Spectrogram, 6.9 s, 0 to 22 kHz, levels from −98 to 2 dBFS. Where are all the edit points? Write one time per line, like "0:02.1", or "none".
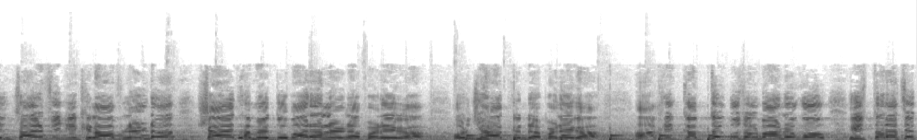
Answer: none

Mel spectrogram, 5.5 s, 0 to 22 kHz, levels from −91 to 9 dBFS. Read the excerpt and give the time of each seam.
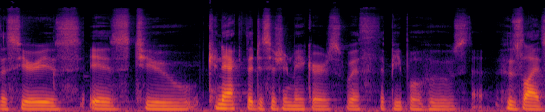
none

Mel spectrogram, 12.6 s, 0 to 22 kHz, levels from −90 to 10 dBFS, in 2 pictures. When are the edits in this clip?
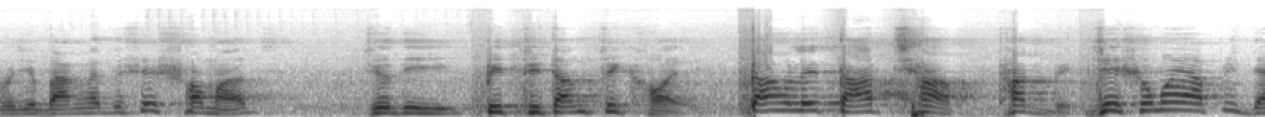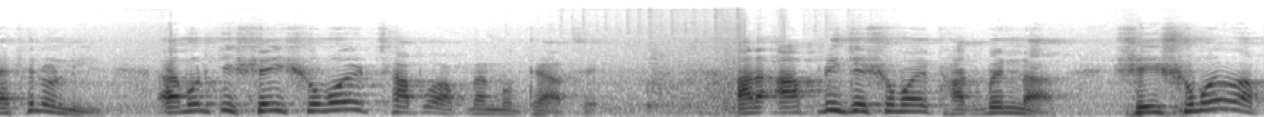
0:02.3
0:05.3

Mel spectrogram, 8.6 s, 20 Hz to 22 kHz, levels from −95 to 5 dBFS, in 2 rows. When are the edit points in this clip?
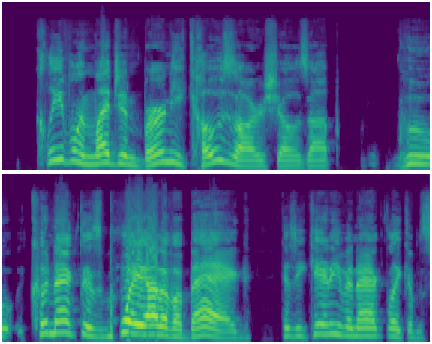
none

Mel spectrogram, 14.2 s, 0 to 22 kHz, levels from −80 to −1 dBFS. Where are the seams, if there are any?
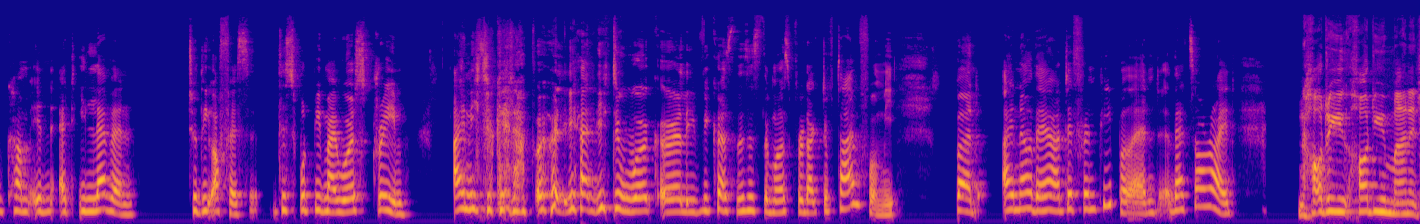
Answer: none

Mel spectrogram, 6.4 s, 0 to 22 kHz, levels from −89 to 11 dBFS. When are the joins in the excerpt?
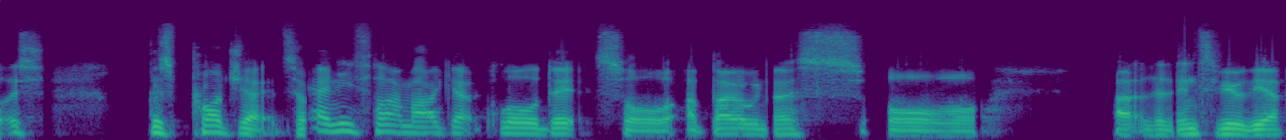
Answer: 0:01.5

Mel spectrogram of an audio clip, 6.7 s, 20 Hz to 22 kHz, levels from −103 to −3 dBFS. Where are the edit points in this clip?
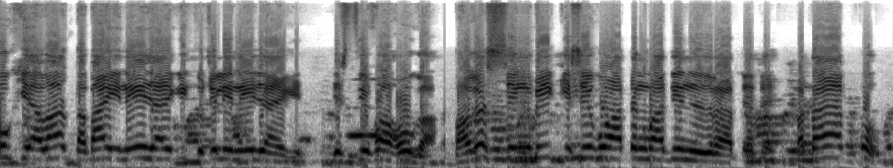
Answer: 0:03.3

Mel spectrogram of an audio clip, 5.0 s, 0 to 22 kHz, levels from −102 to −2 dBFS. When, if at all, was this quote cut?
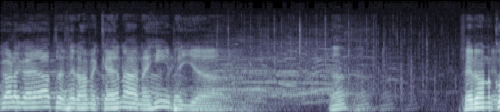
none

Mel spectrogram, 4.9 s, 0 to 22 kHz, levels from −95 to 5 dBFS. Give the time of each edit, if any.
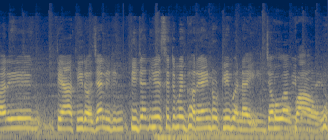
0:01.8

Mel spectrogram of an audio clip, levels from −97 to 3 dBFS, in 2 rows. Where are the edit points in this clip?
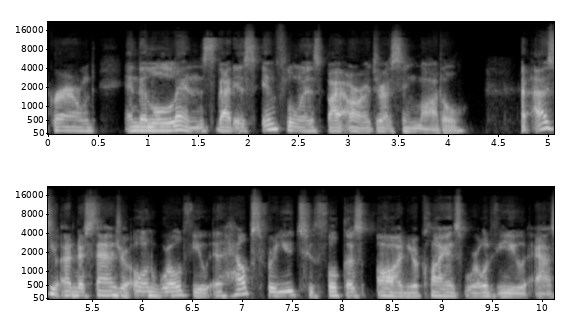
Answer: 0:04.7

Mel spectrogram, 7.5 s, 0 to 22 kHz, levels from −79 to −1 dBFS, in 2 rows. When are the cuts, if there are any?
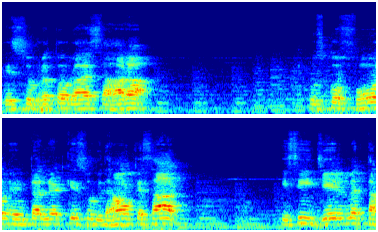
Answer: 0:01.7
0:03.0

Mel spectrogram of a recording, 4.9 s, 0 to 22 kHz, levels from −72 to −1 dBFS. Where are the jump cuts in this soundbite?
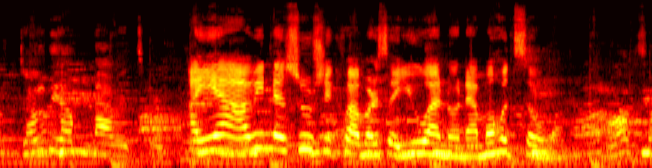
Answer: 0:01.3

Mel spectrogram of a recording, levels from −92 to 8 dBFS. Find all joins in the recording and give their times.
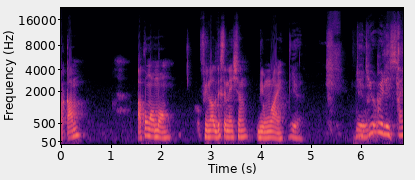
none

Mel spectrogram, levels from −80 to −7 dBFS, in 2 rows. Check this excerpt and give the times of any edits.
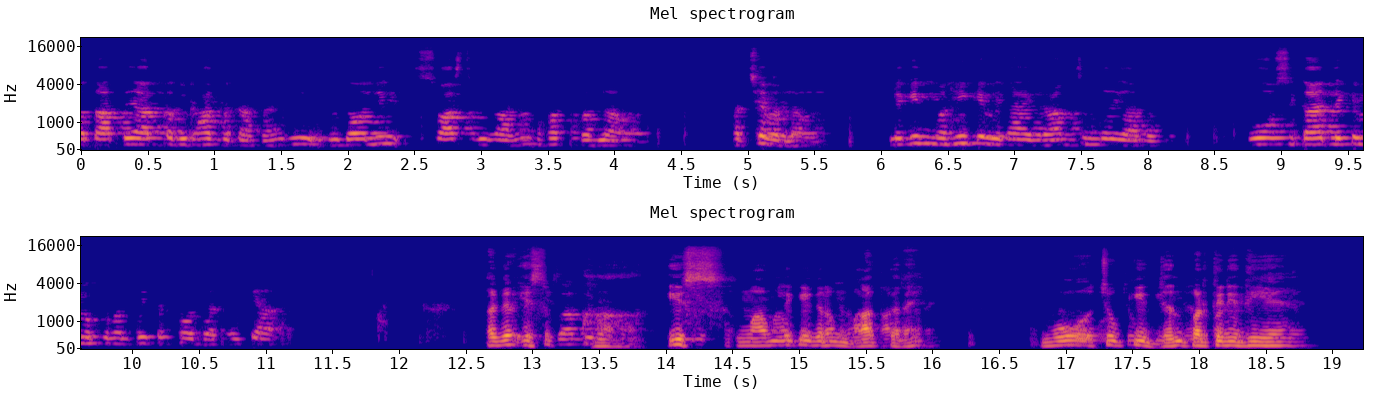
none

